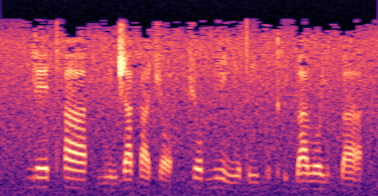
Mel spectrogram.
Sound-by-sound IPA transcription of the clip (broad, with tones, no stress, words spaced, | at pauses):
ɡeː˦ tʰaː˦ | ɡ͡bĩ˨d͡ʒa˦ka˨t͡ʃɔ˨ | t͡ʃoː˦ɡ͡bĩ˦˨ɲʊ˨ tiː˨ɡo˨kʼi˨ɡ͡ba˦ βo˦jʊ˦ ɡ͡baː˨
